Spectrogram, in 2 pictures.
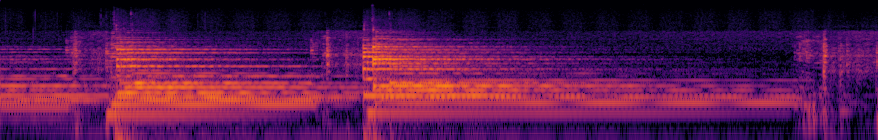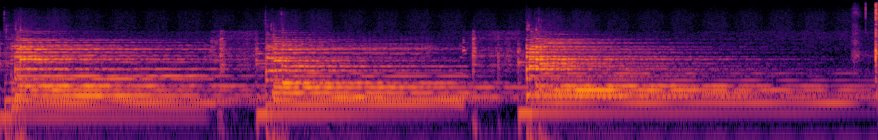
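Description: A jazzy instrumental passage with a horn-like lead: loud, sustained chords struck roughly every two seconds over a steady low bass, with a reverberant, slightly effected tone and no singing.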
